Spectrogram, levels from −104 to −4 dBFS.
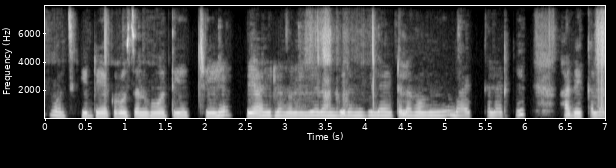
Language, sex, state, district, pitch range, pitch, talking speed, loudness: Hindi, female, Uttar Pradesh, Jyotiba Phule Nagar, 220-235 Hz, 230 Hz, 195 wpm, -22 LUFS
